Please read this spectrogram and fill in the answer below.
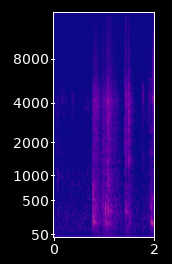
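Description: Near silence: room tone, with a few faint short clicks about a second in.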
